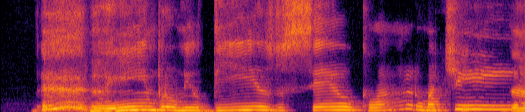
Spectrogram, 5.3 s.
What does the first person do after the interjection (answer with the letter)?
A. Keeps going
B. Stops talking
B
